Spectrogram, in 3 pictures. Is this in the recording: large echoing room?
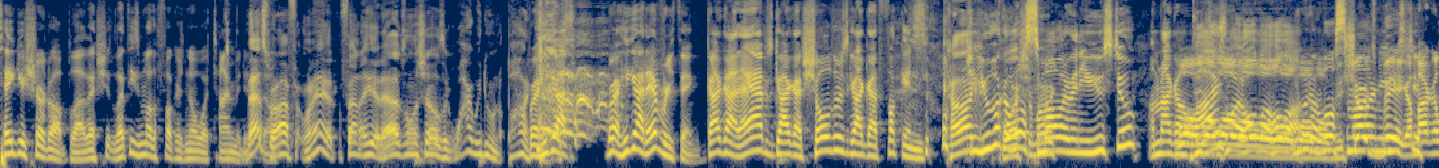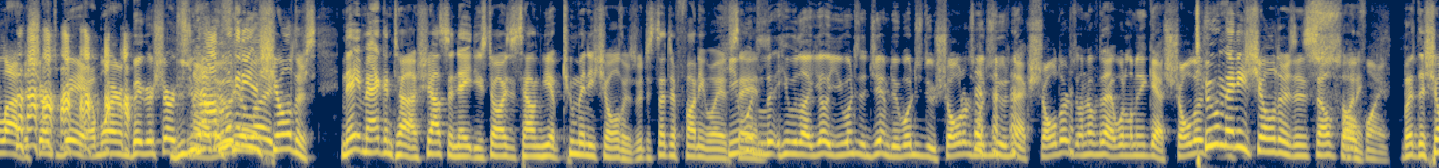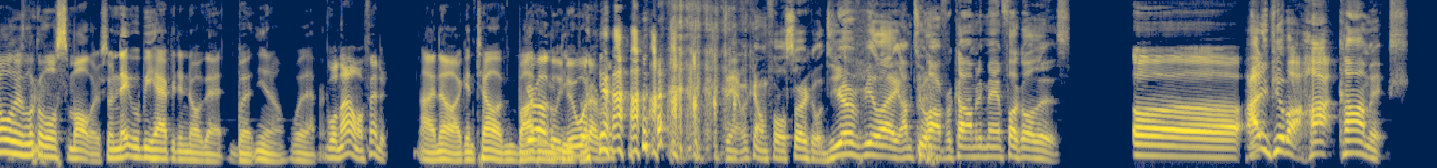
no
